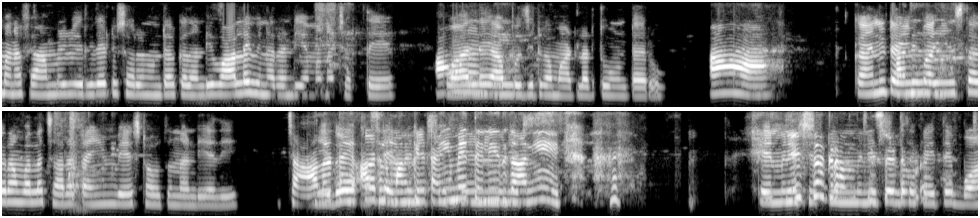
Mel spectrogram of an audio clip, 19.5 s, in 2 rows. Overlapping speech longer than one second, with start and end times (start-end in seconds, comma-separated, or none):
13.0-15.1, 17.7-19.0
